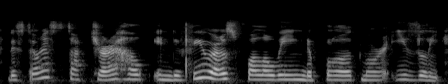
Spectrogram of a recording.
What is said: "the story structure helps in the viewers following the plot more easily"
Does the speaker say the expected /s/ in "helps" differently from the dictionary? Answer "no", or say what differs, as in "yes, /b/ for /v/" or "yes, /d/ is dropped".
yes, /s/ is dropped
